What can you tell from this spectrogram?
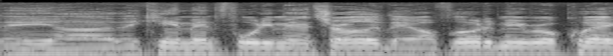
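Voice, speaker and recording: Fairly even intonation carries this man's speech. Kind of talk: casual vlog chat. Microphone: headset.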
